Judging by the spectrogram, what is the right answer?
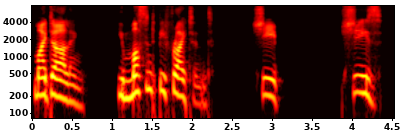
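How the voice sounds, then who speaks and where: A woman's voice: medium pitch, takes it slowly, a bit bright, dry recording, clean studio sound. A woman voicing a pompous, hot-tempered male villain in a story, with haughty, declamatory delivery. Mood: falsely soothing, flustered. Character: raging, pompous male villain, theatrical and menacing.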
